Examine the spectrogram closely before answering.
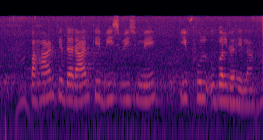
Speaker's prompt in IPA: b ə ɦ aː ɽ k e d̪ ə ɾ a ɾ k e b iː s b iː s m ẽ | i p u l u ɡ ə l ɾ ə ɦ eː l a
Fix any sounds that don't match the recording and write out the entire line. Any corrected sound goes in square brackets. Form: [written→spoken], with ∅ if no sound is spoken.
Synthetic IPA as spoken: [b→p] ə ɦ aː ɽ k e d̪ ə ɾ a ɾ k e b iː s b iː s m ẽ | i [p→pʰ] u l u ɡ ə l ɾ ə ɦ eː l a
